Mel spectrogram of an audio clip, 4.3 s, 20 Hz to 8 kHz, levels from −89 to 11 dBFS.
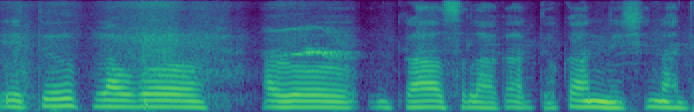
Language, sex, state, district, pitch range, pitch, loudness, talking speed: Nagamese, female, Nagaland, Kohima, 150-165 Hz, 160 Hz, -16 LUFS, 125 wpm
